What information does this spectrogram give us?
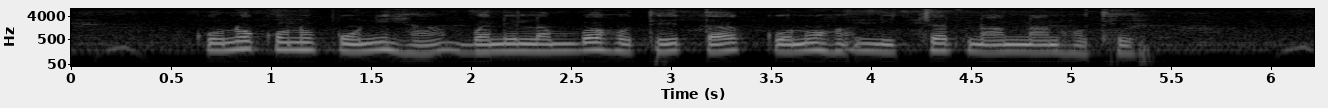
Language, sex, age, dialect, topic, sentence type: Chhattisgarhi, male, 18-24, Central, agriculture, statement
